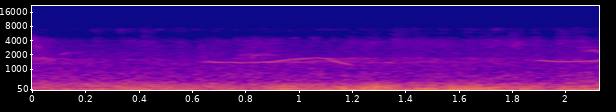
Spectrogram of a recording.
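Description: A bird whistling a short note that rises and then falls, twice, over a steady low rumble.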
